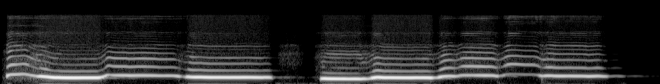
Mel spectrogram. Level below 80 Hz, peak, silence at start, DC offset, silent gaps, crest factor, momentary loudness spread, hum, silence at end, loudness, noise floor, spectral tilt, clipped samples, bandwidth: -64 dBFS; 0 dBFS; 0.05 s; under 0.1%; none; 10 dB; 14 LU; none; 0.5 s; -10 LUFS; -47 dBFS; -6.5 dB/octave; under 0.1%; 10 kHz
